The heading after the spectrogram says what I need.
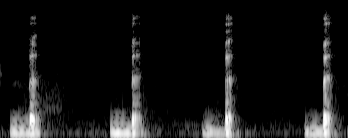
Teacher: Esos son los sonidos voiceless. Para que en inglés me entiendan la B, debo generar la vibración. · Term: voice sounds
